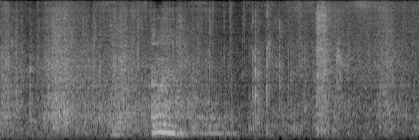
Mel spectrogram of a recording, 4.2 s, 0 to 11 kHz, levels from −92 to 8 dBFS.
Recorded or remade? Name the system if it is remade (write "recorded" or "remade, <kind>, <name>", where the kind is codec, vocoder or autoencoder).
remade, vocoder, Vocos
